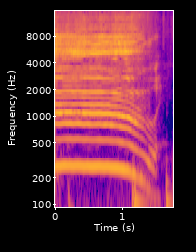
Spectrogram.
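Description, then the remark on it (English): A person imitates a cow with one long, loud moo, holding a steady droning note before the pitch slides downward and trails off, followed by a brief low rumble. “Give him one. Moo!”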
